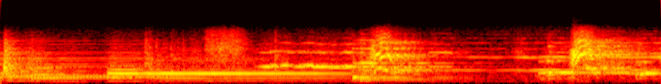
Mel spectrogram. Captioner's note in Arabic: نباح الكلب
